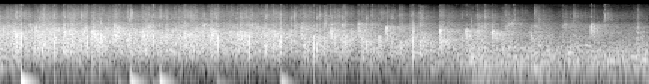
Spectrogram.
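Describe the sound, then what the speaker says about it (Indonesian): An audience at a graduation ceremony for male and female students at Pondok Pesantren DDI Galesong Baru in Makassar claps steadily and densely. The applause thins slightly toward the end. "Boleh kita berikan aplaus yang meriah untuk beliau."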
